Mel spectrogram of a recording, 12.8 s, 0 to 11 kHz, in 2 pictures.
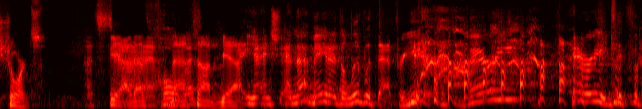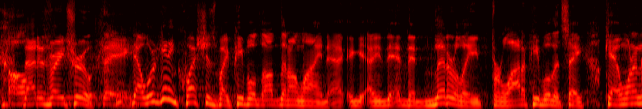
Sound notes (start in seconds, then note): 4.0 laughter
